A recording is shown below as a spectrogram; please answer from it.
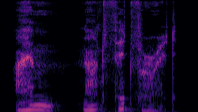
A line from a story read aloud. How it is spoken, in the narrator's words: whispered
